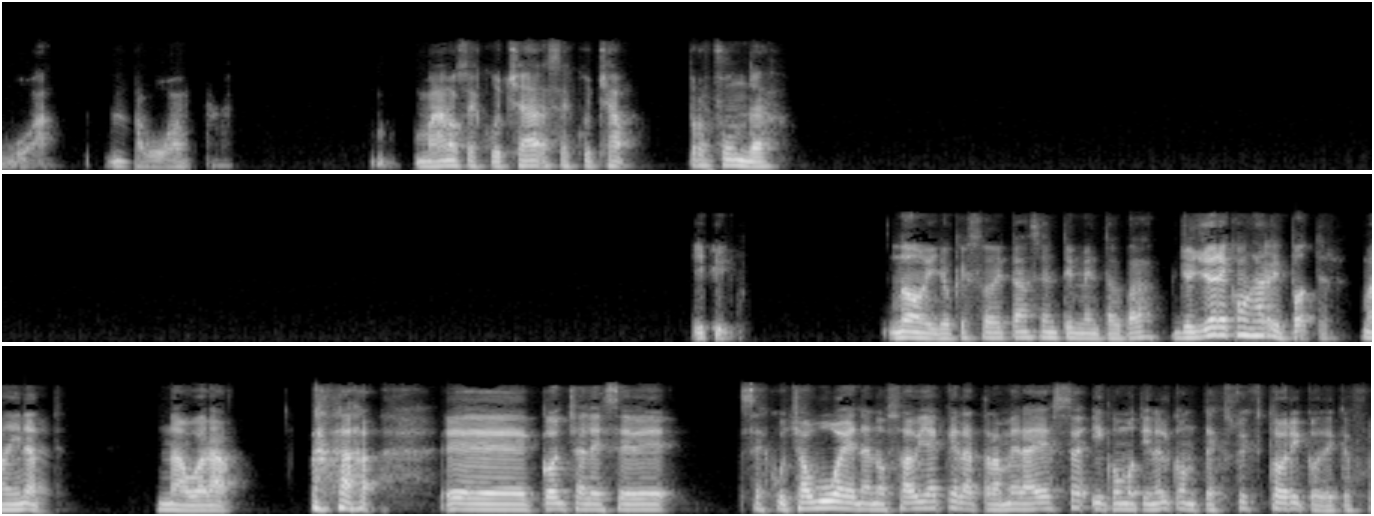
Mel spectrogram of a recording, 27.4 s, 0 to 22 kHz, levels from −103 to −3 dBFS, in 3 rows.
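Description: Three bursts of packet loss interrupt the speech, at 0.77 to 0.91 s, 4.69 to 4.77 s and 18.51 to 18.63 s. Each time the receiver stretched the last sound into a decaying buzz or hiss for about 120, 60 and 100 ms, and the real audio from those stretches never returns. The first burst ends in a brief near-silence. On a spectrogram each burst is a smeared, repeating band that fades before the speech resumes abruptly.

At 23.51 to 23.55 s a short concealed packet loss fills about 20 ms with a continuation of the preceding sound. It is heard as a quick smear or wobble, and it shows as a tiny blurred patch in the waveform's envelope.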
